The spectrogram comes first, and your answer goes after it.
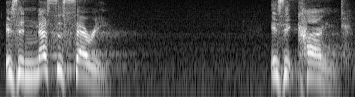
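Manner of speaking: loud, high, emphatic sermon delivery; fiery pulpit preaching, every line driven home; full-force preaching. Acted. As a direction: preach it out to the whole room, pounding each point.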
